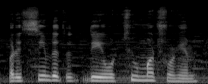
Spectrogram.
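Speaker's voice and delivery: ordinary delivery, nothing marked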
